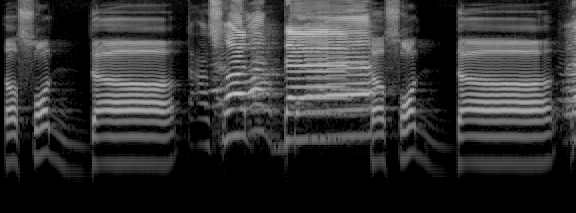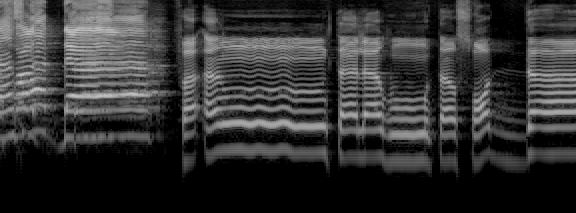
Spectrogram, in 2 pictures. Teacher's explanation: تصدا. اب دیکھیے دال پر تشدید ہے، ذرا رک کر ادا کریں گے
